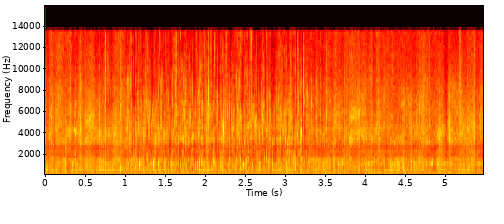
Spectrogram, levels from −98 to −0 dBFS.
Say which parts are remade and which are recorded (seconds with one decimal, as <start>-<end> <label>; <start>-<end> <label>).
0.0-1.0 remade; 1.0-3.3 recorded; 3.3-5.5 remade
